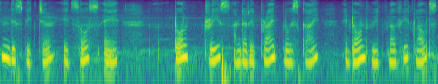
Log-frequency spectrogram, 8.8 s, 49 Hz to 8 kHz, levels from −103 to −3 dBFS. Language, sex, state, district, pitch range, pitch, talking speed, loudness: English, female, Arunachal Pradesh, Lower Dibang Valley, 185-235 Hz, 200 Hz, 115 wpm, -17 LUFS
